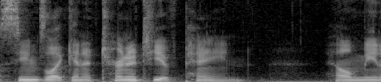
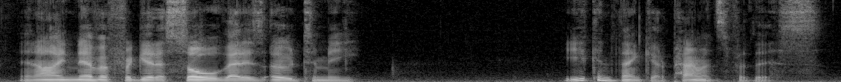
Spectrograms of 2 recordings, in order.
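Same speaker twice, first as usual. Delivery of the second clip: menacing, gloating hag voice. Helmina the hag claims the soul she is owed: Helmina the hag's voice. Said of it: "but are only met with the low chuckling of the hag bearing down on your soul. / You see a the true terrible sickly purple face of [name], ... but are only met with the low chuckling of the hag bearing".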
